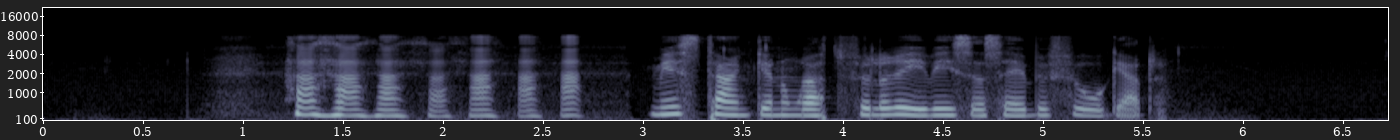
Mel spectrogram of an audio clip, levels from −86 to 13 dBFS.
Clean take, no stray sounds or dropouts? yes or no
no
